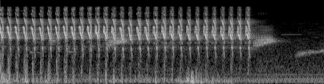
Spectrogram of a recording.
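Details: Cililin bird trilling, a fast, grating series of pulses at about four per second of beat, running two and a half seconds and ending in a brief upslurred whistle.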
